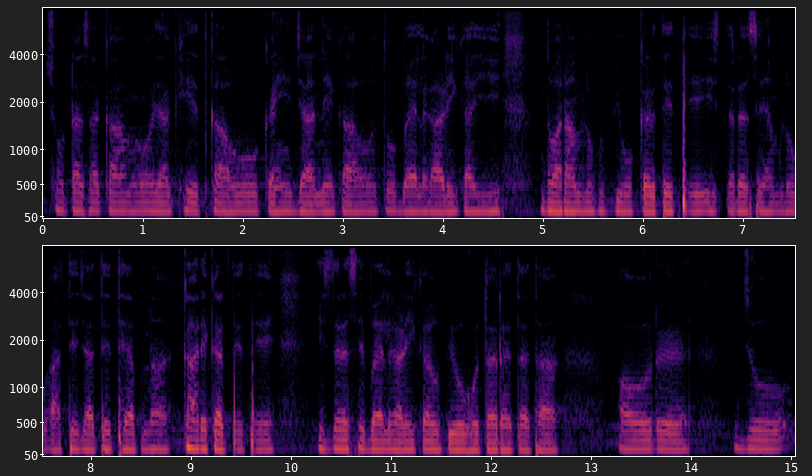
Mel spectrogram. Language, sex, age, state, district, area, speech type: Hindi, male, 18-30, Uttar Pradesh, Jaunpur, rural, spontaneous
